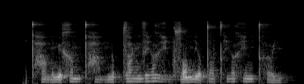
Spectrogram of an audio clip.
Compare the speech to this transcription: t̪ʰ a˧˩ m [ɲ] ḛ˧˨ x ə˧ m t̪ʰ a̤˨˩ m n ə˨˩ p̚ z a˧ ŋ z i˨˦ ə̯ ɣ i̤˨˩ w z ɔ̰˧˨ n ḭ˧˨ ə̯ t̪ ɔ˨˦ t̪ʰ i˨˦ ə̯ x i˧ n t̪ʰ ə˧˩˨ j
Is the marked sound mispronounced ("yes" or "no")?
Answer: yes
